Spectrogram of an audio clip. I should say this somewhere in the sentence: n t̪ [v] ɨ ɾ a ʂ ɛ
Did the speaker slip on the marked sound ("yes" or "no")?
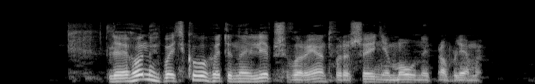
no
